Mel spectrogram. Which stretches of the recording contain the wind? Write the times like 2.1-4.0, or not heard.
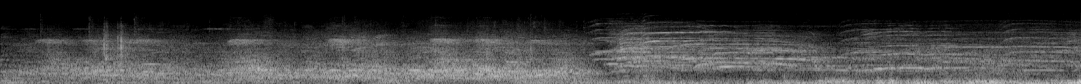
0.0-10.7.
